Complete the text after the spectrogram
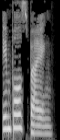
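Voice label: "impulse buying", British English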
